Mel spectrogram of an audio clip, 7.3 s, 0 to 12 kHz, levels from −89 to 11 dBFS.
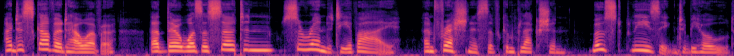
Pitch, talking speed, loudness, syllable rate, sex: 215 Hz, 155 wpm, -20 LUFS, 5.3 syllables/s, female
